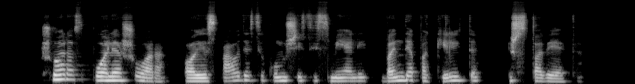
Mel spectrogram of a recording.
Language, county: Lithuanian, Vilnius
